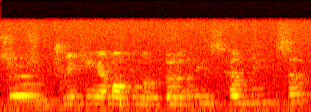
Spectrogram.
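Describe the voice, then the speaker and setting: Noisy echoey recording, guy as very polite deadpan barman, highish voice, radio comedy. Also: moderate pace, close to an everyday voice. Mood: politely dry. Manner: courteous, dry. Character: polite, deadpan male servant type, gate guard or barman. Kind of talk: amateur live comedy radio play. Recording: roomy, distant, noisy live convention recording.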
